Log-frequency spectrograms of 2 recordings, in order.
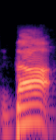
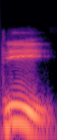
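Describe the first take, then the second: First: The word ends with a short 'uh' vowel. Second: The word ends with a long 'ee' vowel. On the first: The speaker calls it wrong. "দানা" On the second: The speaker calls it right. "দি হবে"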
